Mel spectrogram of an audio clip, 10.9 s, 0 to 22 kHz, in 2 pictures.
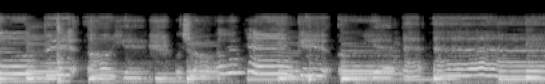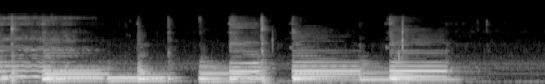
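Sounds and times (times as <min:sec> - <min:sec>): woman singing: 0:00.0 - 0:06.6
acoustic guitar: 0:00.0 - 0:10.4.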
